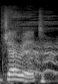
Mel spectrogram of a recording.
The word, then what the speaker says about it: Jared: Dann bekam sie jedenfalls ihr erstes Kind, Gerard. Nee, ich muss ja Englisch aussprechen. Jared, sorry.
